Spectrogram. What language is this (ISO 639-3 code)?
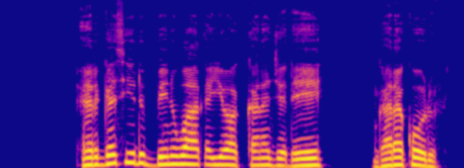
orm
